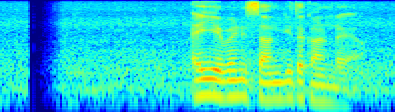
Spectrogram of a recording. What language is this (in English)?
Sinhala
